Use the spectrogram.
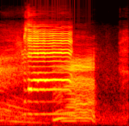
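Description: Sheep and lambs on a farm at lambing time, a single loud close bleat with a wavering, quavering tone, followed by a fainter short bleat.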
